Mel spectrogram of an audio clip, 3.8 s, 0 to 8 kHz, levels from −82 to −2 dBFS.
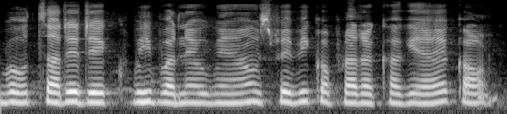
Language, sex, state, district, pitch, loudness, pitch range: Hindi, female, Bihar, West Champaran, 215 Hz, -15 LUFS, 205-220 Hz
